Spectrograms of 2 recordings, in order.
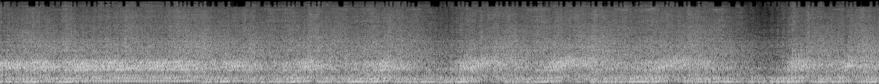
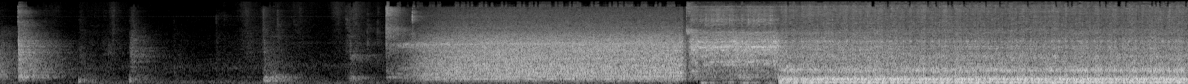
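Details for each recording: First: Quad after carb cleaning and valve shimming, accelerator pump confirmed spraying: engine revs up and drops back cleanly with no bogging or misfire; pulls strong, normal running after the fix. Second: Jump-started engine with a dead battery; needs full choke to come close to starting, very hard starting, then runs loud, rough and ragged on choke; poor running, carb and fuel suspected, cause not confirmed.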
